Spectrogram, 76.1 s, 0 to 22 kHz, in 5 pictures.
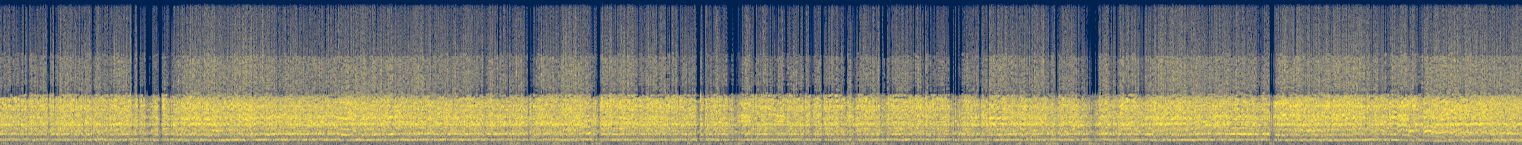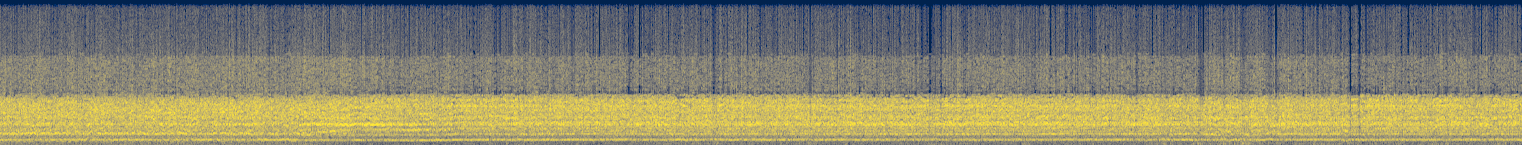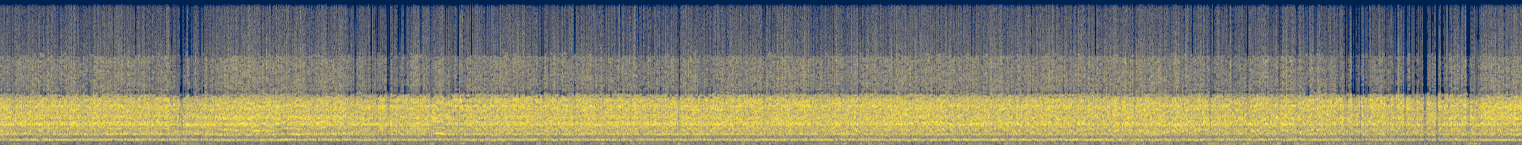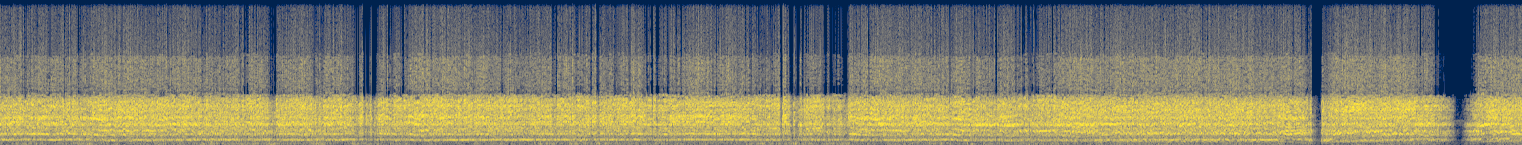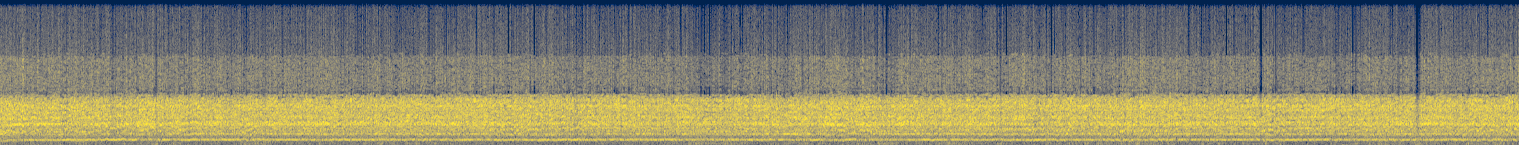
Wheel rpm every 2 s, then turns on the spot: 230, 230, 230, 230, 230, 230, 230, 200, 190, 200, 230, 230, 230, 230, 230, 230, 230, 230, 240, 230, 230, 230, 230, 220, 230, 230, 230, 220, 200, 140, 130, 230, 230, 230, 230, 230, 230, 230.
none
